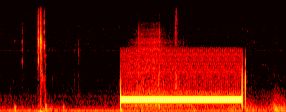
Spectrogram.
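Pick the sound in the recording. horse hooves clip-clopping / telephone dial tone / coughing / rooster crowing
telephone dial tone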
